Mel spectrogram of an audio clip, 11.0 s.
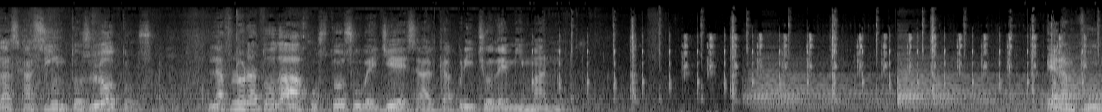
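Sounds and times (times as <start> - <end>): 
speech: 0.0 - 5.8, 10.5 - 11.0
clock ticking: 4.3 - 11.0
steady ringing tone: 7.4 - 11.0.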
